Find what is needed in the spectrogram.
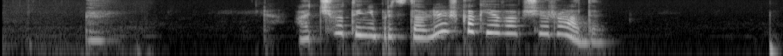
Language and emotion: Russian, positive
